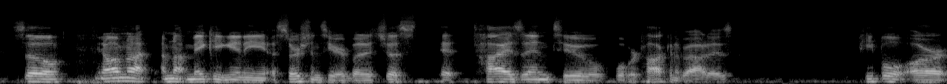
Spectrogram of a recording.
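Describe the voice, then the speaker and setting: A man with an ordinary speaking voice, medium pitch, ordinary pitch variation and a fairly slow pace. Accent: General American. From United States. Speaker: podcast host. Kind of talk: casual chat.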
